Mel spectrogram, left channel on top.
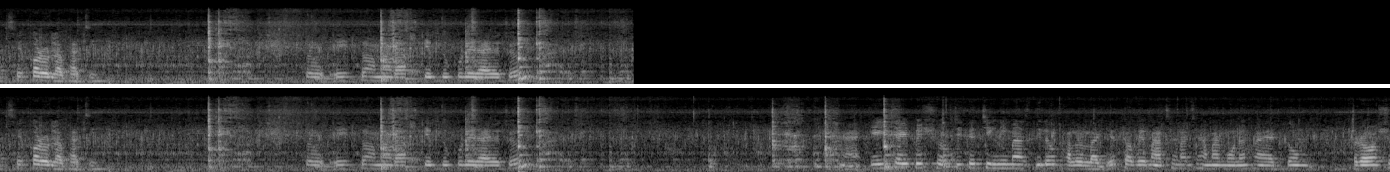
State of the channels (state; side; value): drops out; left; at 6.4 s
